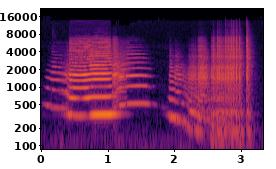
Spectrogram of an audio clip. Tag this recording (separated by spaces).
creak creaking door Door-creaking hinge noise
